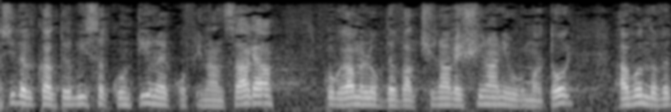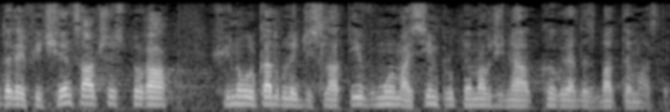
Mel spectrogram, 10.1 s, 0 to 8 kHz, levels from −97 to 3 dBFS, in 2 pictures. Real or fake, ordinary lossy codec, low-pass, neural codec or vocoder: fake; none; 7.2 kHz; vocoder, 22.05 kHz, 80 mel bands, Vocos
